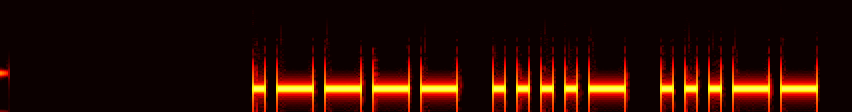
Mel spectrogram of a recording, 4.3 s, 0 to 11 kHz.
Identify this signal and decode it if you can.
Morse code, heard as a keyed tone, about 20 wpm, 700 Hz. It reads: 143
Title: Numbers - 3-Digit 20wpm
